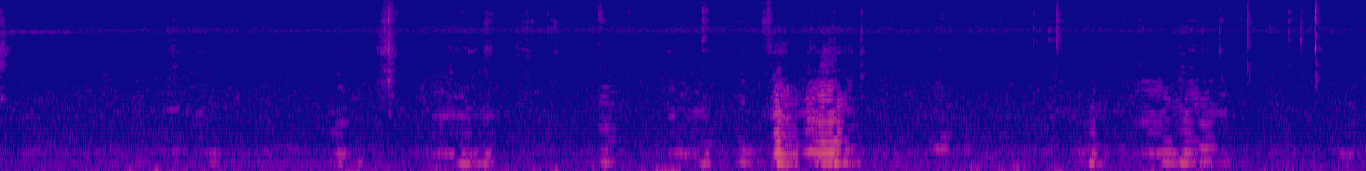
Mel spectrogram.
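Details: Straggling bees from a freshly divided wild honey bee colony, swarm transiting on a cassava plant and gathering to the caged queen; low continuous hum with irregular louder surges, broken by two short bursts of a man's voice.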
